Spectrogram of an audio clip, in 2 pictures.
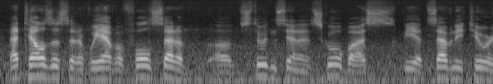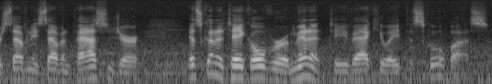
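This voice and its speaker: A man who trains school transportation staff, explaining evacuation steps in a measured, instructive way outdoors. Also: medium pitch, noisy background. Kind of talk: explanatory talk at a training demo. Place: outdoors beside a school bus.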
